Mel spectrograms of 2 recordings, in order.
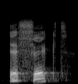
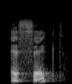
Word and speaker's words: effect: difference between the word effect and effect they sound almost exactly the same when they are spoken naturally effect and effect in both words the stress is on the second syllable so the unstressed syllable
